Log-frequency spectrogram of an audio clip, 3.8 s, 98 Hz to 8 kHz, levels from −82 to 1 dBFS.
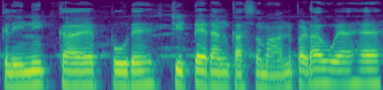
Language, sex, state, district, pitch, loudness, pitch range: Hindi, male, Punjab, Fazilka, 125 Hz, -16 LUFS, 120-130 Hz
